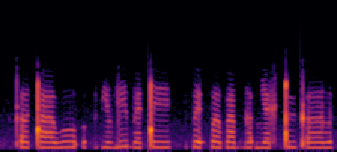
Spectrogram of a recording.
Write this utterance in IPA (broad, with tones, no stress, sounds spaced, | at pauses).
kʼ ɐ˨ ǃ aː˨ w o˦ ʔ | pʲ ɐ˨ l ɡ eː˦ b æ˨ ǃ e˦ | p ɛ˦ ʔ p ɐ˦˨ p a˦ b ɡ ɐ˨ ʔ ʎ æ˨ x ǃ ʉ˦ kʼ ɐ˦ l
